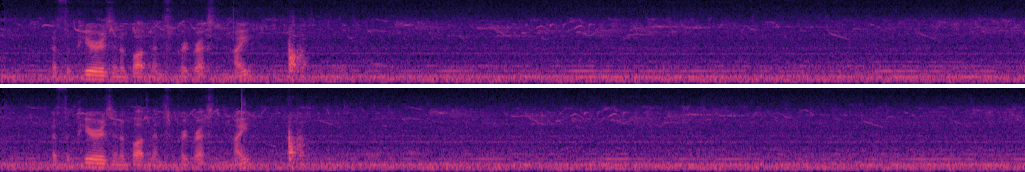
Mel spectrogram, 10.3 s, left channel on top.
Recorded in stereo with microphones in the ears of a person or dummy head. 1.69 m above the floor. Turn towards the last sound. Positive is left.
turn(degrees=-30)  # may be behind; listen again after turning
